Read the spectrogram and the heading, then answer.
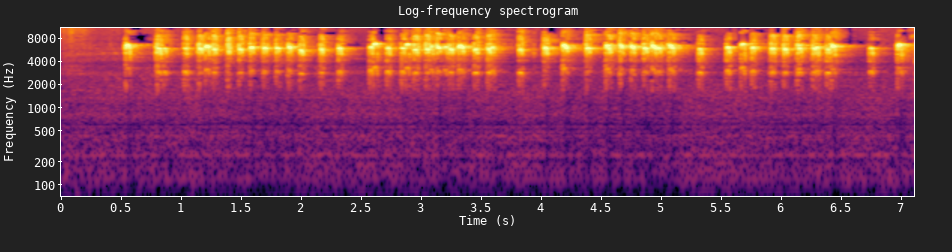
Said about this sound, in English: And now let's try the calls of the downy woodpecker. Here we go.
